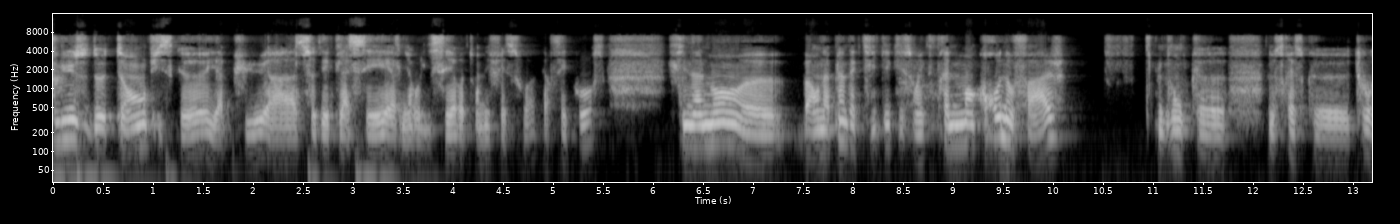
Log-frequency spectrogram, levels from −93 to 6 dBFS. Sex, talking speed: male, 170 wpm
